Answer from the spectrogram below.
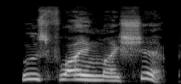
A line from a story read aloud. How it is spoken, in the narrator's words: Alibi asks in a weak voice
